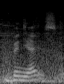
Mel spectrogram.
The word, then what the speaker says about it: beignet: Beignet.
